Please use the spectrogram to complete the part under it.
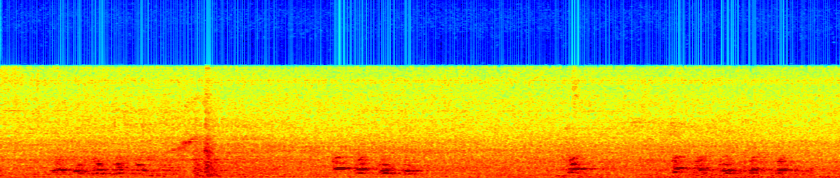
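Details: Baby Chihuahua puppies at play give short, high squeaky yips and whimpers in quick clusters, a few bursts close together then a pause before the next run.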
